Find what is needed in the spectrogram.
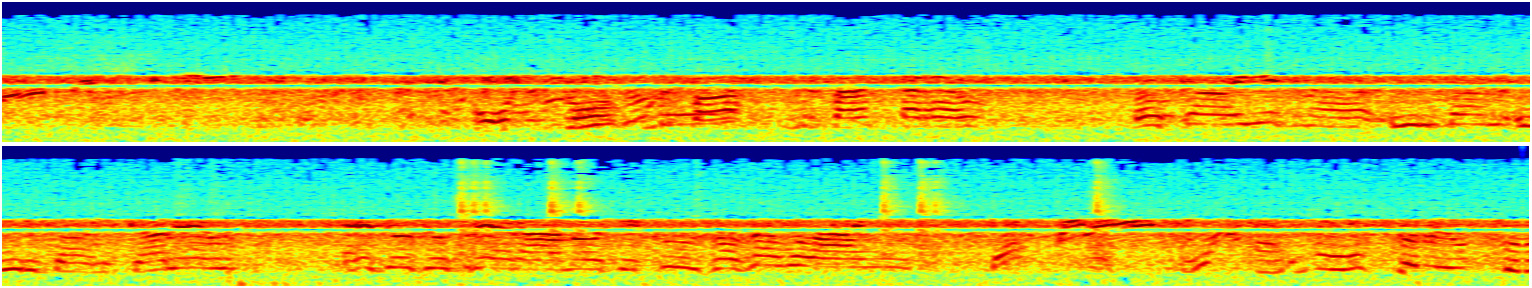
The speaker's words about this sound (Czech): Tady je nějaké rušení, tady mám nějaký, nevím, co to je, nějaký.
